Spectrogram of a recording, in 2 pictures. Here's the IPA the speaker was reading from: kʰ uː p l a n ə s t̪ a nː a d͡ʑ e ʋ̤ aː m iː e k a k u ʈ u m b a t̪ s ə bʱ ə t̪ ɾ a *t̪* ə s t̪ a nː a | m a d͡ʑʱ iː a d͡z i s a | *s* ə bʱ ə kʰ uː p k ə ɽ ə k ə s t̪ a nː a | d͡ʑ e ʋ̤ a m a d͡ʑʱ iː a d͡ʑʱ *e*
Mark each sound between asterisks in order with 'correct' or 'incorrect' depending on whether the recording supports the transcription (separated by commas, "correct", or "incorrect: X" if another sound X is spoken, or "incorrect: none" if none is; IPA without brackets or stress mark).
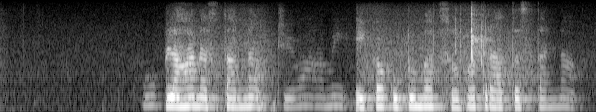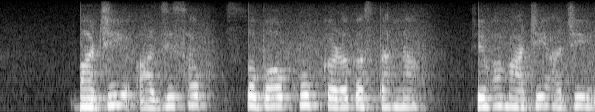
correct, correct, incorrect: i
